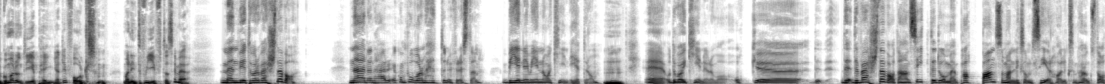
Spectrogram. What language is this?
Swedish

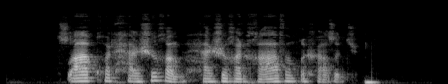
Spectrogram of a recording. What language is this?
Kabardian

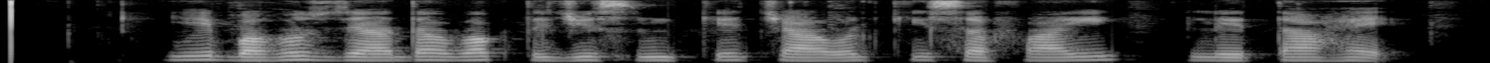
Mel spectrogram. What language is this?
Urdu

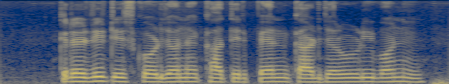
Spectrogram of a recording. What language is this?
Maithili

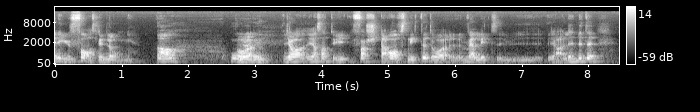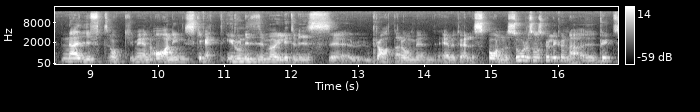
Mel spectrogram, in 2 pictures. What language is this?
Swedish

